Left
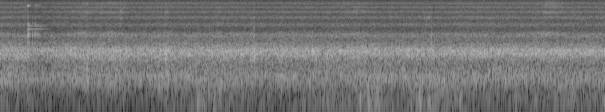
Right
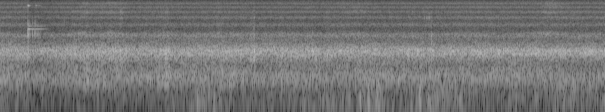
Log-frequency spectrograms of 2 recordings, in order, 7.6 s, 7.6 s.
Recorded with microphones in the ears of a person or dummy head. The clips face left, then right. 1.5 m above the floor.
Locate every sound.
0.3 s dishes clattering: 55° left (ahead or behind)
